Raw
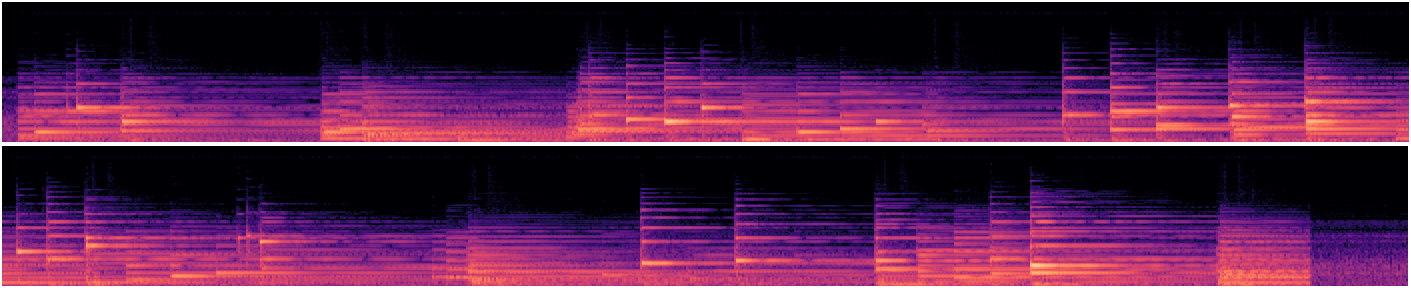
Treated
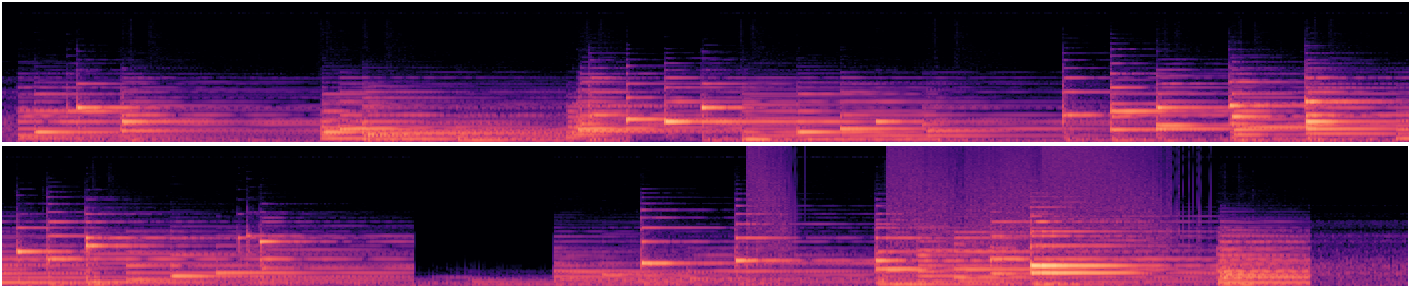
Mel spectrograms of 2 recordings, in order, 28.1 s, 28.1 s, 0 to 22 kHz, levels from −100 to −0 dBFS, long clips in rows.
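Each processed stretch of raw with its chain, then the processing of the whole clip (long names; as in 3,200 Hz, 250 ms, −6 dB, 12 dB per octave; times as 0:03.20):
0:06.27–0:07.01: high-pass filter 250 Hz + high-shelf EQ 2,700 Hz −10.5 dB
0:18.18–0:19.58: inverse Chebyshev low-pass filter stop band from 780 Hz, stop band 80 dB + downward compressor 2 to 1, threshold −49 dBFS
0:21.29–0:26.15: high-shelf EQ 2,200 Hz +3.5 dB + mains-hum notches 60/120/180/240/300/360/420/480 Hz + feedback echo at a low word length 107 ms, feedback 55%, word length 6 bits, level −6 dB
whole clip: no processing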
